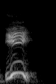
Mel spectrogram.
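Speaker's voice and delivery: very high squeaky eat; printer squeal. Retold or imitated. Cook mimicking the order printer, a tiny high squeal. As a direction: squeal it like a machine beeping.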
